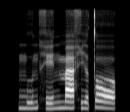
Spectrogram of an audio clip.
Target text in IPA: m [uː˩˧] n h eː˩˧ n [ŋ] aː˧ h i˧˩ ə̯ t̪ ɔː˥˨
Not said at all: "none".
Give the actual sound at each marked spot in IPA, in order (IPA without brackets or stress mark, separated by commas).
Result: uː˩˧, m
